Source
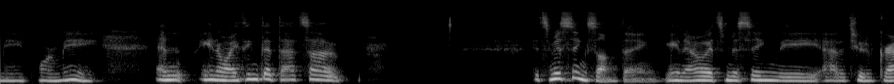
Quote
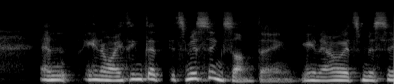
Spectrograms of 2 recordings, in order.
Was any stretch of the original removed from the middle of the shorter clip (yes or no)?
yes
